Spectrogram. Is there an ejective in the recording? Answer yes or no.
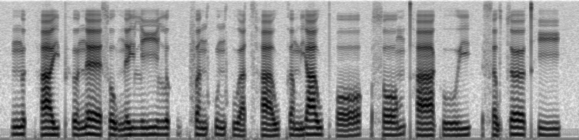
no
